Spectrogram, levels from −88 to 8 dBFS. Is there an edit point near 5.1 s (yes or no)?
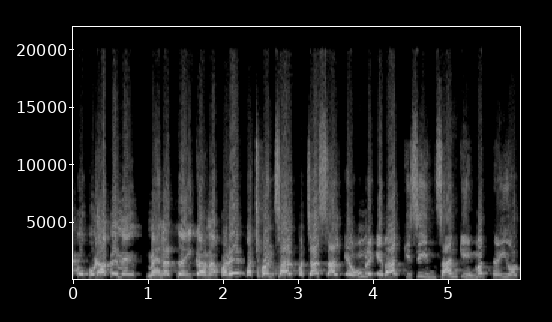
no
